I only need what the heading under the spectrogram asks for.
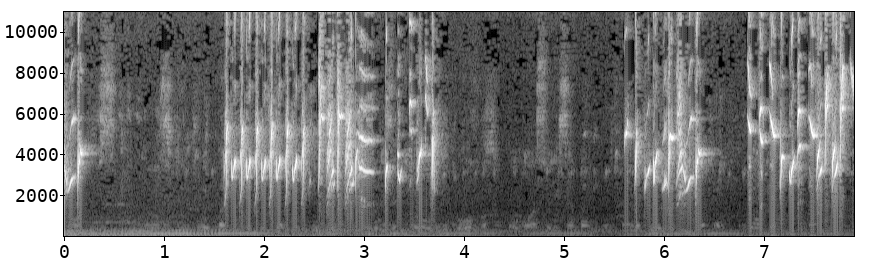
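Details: King goldfinch singing, a songbird of Moroccan gardens used to stimulate other birds: several bursts of rapid liquid twittering and trills separated by short pauses, over a steady low hum.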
